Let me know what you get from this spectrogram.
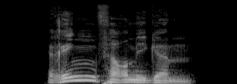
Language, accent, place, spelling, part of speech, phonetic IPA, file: German, Germany, Berlin, ringförmigem, adjective, [ˈʁɪŋˌfœʁmɪɡəm], De-ringförmigem.ogg
- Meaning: strong dative masculine/neuter singular of ringförmig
